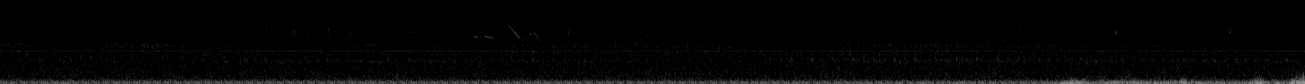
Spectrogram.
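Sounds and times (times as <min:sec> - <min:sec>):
steady low hum: 0:00.0 - 0:13.0
bird chirps: 0:00.7 - 0:07.2.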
